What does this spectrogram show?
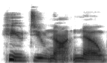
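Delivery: slow, measured menace from an accusing husband; menacing Bluebeard. A narrator's reading. Husband confronting his wife about the key, slow menace. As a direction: draw out the accusation slowly.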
